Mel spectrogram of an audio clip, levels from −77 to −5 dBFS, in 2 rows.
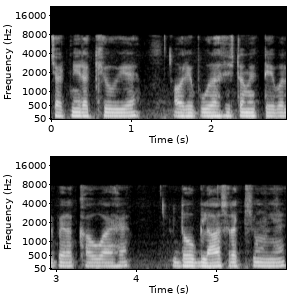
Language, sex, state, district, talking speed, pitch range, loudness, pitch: Hindi, male, Bihar, West Champaran, 195 wpm, 120-125 Hz, -19 LUFS, 120 Hz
